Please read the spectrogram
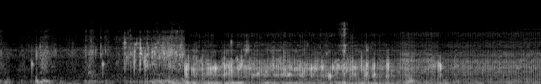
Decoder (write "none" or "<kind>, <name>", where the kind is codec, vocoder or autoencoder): vocoder, Vocos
